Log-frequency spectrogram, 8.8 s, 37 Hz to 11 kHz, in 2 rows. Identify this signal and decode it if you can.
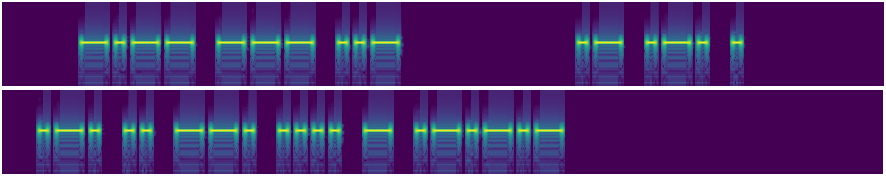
Morse code, heard as a keyed tone, about 28 wpm, 700 Hz. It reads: YOU ARE RIGHT.
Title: 3x Word-Spacing - Sentences from Top 200 Words - 28wpm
